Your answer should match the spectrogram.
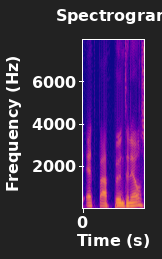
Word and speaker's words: Edpa: Ehm, mocht je nu eh, denken, ik wil eh, handelen op Edpa, website edpa.nl, zeg ik dat goed? Ja, heel goed.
